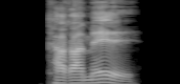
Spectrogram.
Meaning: caramel
- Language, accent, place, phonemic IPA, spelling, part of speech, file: German, Germany, Berlin, /kaʁaˈmɛl/, Karamell, noun, De-Karamell.ogg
